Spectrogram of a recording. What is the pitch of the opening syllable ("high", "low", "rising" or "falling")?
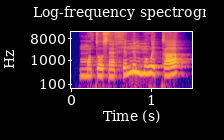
low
